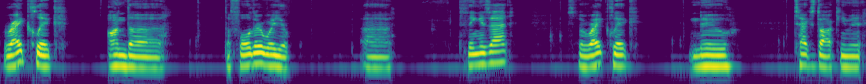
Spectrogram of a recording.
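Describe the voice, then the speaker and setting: A man's voice: medium pitch, fairly even intonation, slow pace, pauses often, warm tone. A man hosting an informal, improvised step-by-step screen tutorial, thinking aloud as he goes. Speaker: tutorial host.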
